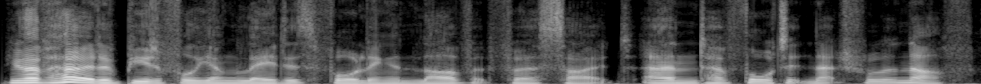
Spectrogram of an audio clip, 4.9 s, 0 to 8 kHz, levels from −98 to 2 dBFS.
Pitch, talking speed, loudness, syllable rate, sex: 130 Hz, 230 wpm, -23 LUFS, 5.5 syllables/s, male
